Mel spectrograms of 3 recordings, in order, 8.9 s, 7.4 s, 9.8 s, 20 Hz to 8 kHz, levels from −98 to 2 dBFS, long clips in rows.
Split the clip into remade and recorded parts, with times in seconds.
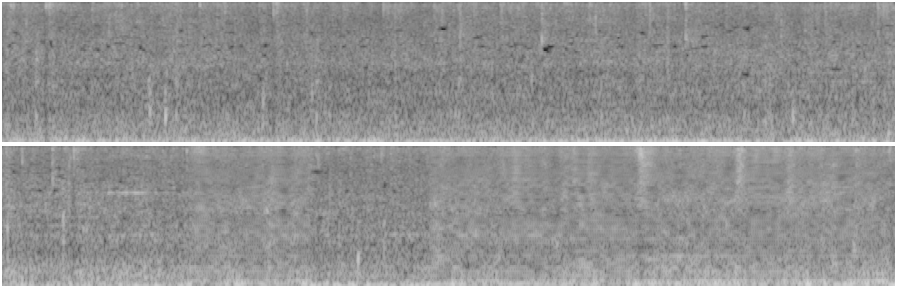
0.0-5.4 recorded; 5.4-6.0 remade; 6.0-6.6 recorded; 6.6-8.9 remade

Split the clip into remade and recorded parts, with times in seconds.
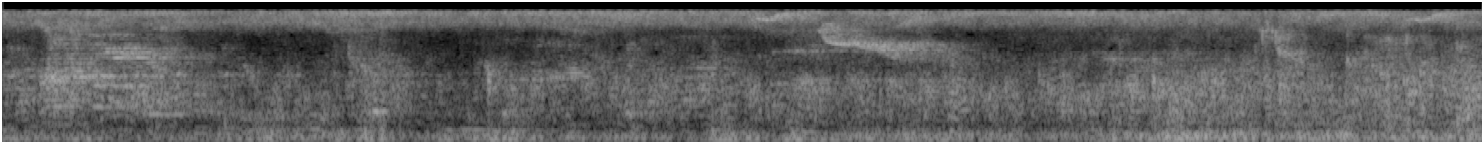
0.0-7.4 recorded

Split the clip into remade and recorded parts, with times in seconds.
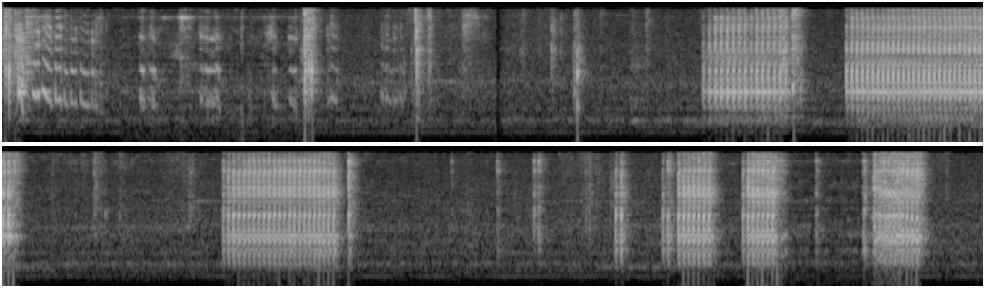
0.0-0.6 recorded; 0.6-1.5 remade; 1.5-8.8 recorded; 8.8-9.4 remade; 9.4-9.8 recorded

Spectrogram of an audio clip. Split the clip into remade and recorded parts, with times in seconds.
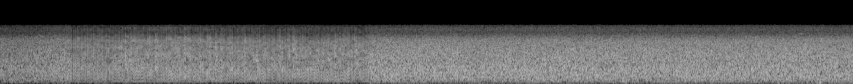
0.0-0.7 recorded; 0.7-3.7 remade; 3.7-8.5 recorded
